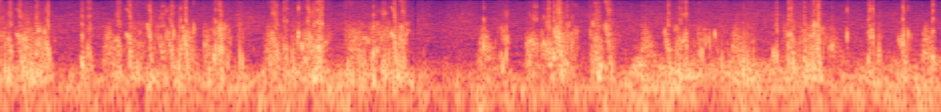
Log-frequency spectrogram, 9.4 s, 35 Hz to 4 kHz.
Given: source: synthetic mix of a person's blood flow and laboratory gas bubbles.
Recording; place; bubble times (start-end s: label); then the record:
Doppler ultrasound of blood flow; subclavian vein
0.00-0.55 s: bubbles
0.76-0.94 s: bubbles
1.07-1.97 s: bubbles
2.02-2.31 s: bubbles
2.36-2.46 s: bubbles
2.59-3.32 s: bubbles
3.42-4.10 s: bubbles
4.78-5.11 s: bubbles
5.23-5.78 s: bubbles
5.89-6.26 s: bubbles
6.61-7.56 s: bubbles
7.68-8.35 s: bubbles
8.43-8.50 s: bubbles
8.62-8.82 s: bubbles
8.93-9.10 s: bubbles
9.27-9.41 s: bubbles
From the record:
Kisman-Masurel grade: 444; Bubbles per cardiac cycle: continuous sound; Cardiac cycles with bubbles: 100%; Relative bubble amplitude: maximal (0.775 to 0.999); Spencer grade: 4 (maximum detectable bubble signal sounding continuously throughout systole and diastole of every cardiac period, and overriding the amplitude of the normal cardiac signals); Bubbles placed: anywhere in the cardiac cycle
